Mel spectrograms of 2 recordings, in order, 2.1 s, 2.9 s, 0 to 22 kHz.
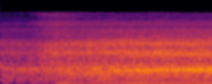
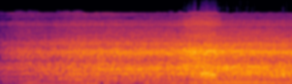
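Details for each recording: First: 1977 Toyota Celica after swapping carburetor, timing and vacuum adjustments, idle about 650 rpm, vacuum about 17 inches: engine picks up cleanly from idle, even note with no chugging or missing when revved; smooth running engine. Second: 1977 Toyota Celica with swapped cleaned carburetor, timing adjusted, about 1,000 rpm idle; after revving the engine wanders all over and chugs from the exhaust, lumpy rough idle that won't settle. Cause unclear.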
